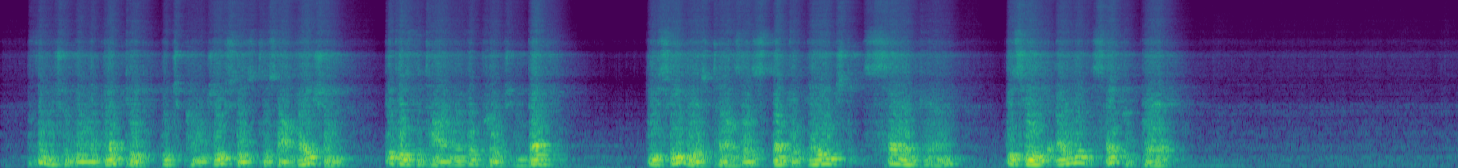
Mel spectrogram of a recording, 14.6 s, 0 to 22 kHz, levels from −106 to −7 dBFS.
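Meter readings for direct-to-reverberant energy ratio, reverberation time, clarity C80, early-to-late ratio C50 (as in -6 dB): -7.0 dB, 0.50 s, 10.0 dB, 7.0 dB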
